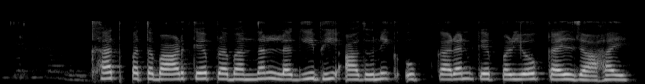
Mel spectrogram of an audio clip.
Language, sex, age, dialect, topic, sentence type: Magahi, female, 46-50, Central/Standard, agriculture, statement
